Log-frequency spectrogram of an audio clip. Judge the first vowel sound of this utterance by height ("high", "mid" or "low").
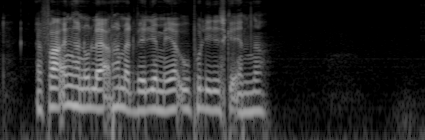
low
